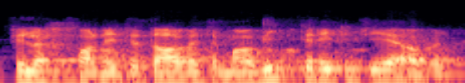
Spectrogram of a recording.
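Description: A man's voice: medium pitch, fast. A man with a Swiss German accent speaks in a reflective, hesitant way as an interview guest. The recording sounds roomy and a little dull, with faint music underneath. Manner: reflective, hesitant, thinking aloud. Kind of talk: casual interview chat.

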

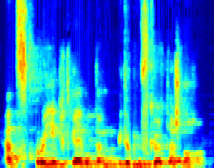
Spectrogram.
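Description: A male host asks curious, probing questions in a fairly high voice. The recording sounds roomy, with faint music underneath. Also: brisk, darkish tone, far from the mic. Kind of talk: casual interview chat.

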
